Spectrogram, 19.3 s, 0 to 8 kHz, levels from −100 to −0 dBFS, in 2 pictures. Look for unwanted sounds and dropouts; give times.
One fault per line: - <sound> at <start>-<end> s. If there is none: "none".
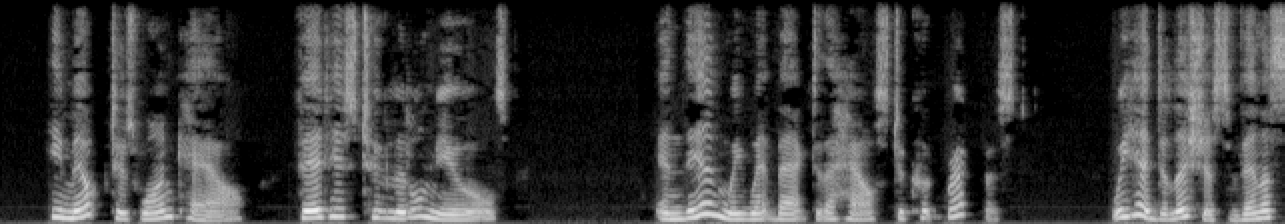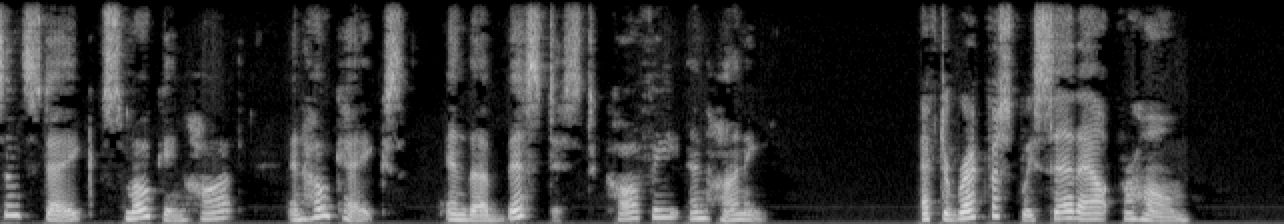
none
